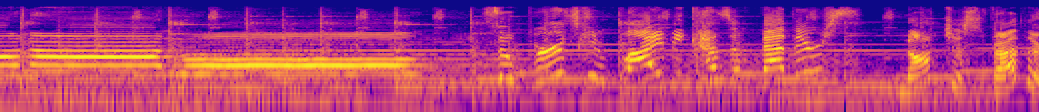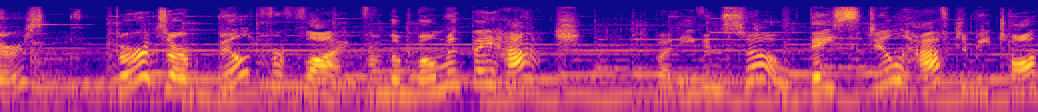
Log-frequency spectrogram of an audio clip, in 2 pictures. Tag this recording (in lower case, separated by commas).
music for children, child speech, music, speech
